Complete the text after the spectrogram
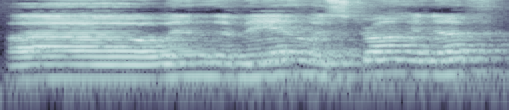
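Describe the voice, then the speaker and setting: A man's voice: fairly high pitch, steady tone, slow, slight background noise. A man reading a rhyming story to children in a church, coaxing them to fill in the rhyming words in a playful way. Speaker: children's talk leader. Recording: echoey church from a distant mic.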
